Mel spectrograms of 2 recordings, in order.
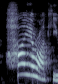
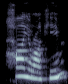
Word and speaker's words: hierarchy: Hierarchy. We are going to listen to this word. Hierarchy. 1 second. It's a little difficult to pronounce. Hierarchy. You see, hierarchy. This is British English.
